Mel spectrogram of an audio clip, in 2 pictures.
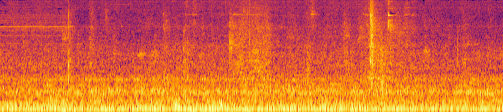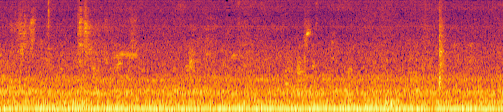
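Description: Steady low hum and running rumble inside a moving electric commuter train, with occasional faint clicks from the track.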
